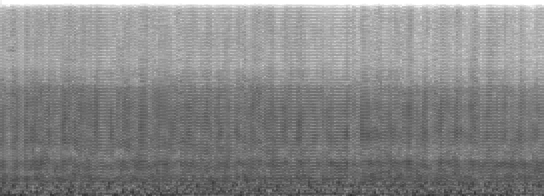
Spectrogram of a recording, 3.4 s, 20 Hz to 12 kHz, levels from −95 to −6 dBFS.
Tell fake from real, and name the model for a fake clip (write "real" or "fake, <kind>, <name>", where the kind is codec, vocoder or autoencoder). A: fake, vocoder, Vocos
